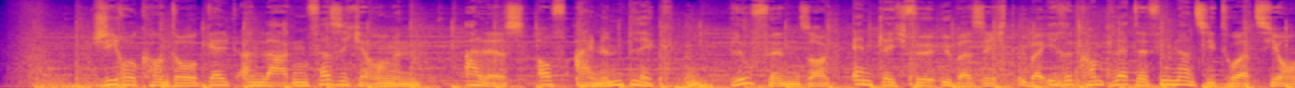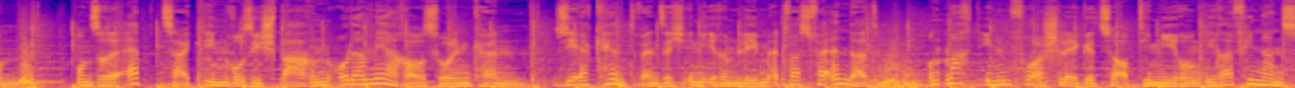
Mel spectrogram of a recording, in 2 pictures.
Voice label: Produktfilm

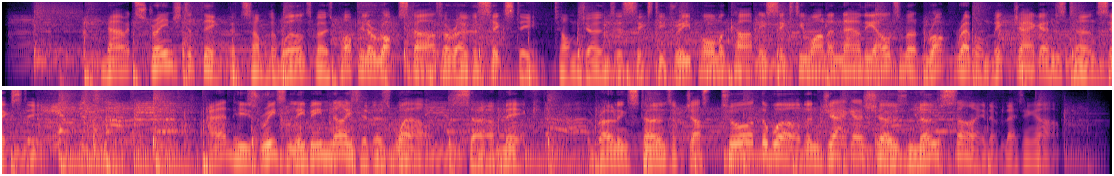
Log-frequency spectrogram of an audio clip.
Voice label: uk englisch

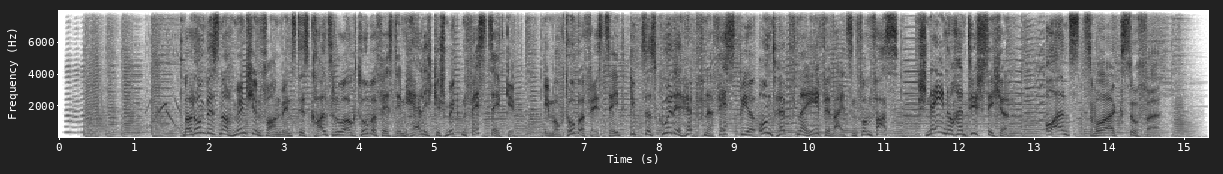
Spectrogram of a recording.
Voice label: Sprecherdemo Funkspot bairisch; LOFT VOICES

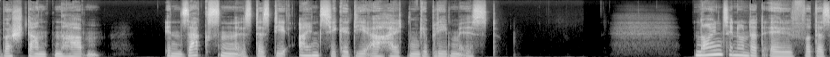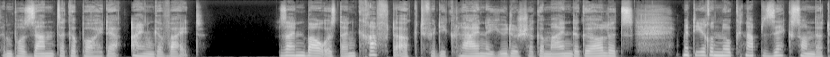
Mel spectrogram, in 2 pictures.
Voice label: audioguide synagoge; goerlitz; LOFT VOICES

